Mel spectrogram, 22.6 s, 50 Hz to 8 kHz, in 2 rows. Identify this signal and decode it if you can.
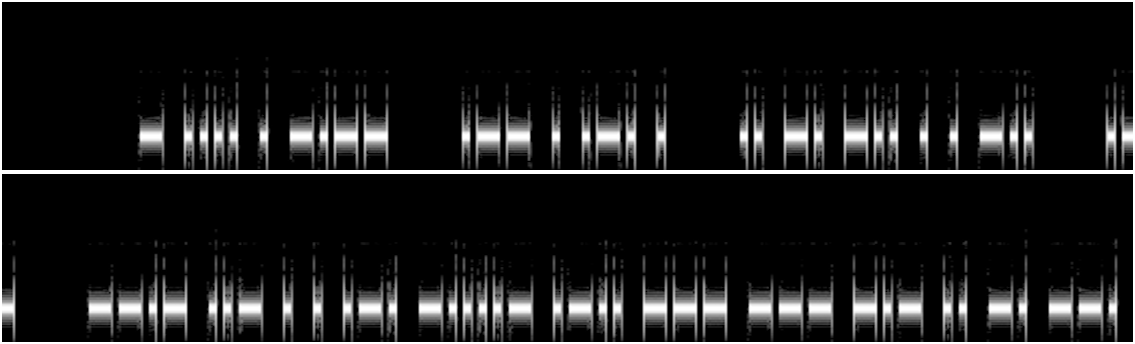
Morse code, heard as a keyed tone, about 16 wpm, 650 Hz. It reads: THEY WERE INDEED A QUEER-LOOKING
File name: 03-Chapter-03 16 WPM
